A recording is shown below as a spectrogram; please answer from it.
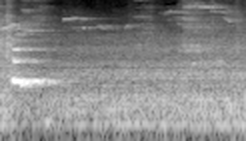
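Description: A dog gives one short, high whine right at the start, slightly falling in pitch.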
